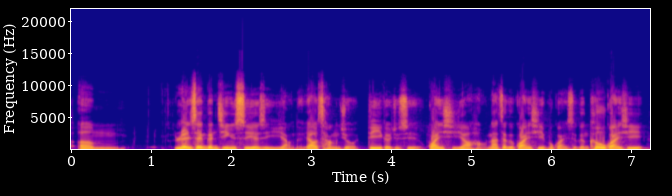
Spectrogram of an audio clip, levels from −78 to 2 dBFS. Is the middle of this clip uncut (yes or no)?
yes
